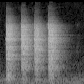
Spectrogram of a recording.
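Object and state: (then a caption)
Crystal pendulum tapped on a hard surface. A crystal pendulum is tapped four times on a hard surface, giving short, bright clicks with a high ring that fades quickly after each tap. The tapping is done to clear the crystal's stored "memory."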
